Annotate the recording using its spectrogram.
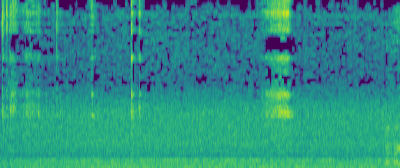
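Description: Steady hum of a laminar airflow cabinet's blower fan, a low rumble with a faint constant whine above it.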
